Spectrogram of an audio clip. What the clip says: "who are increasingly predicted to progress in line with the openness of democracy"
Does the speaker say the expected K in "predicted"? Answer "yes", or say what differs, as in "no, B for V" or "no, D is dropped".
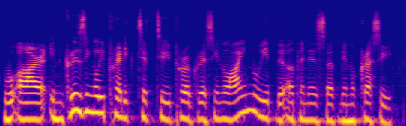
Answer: yes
